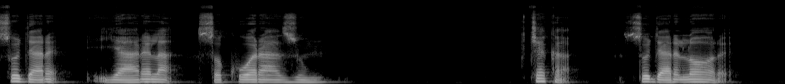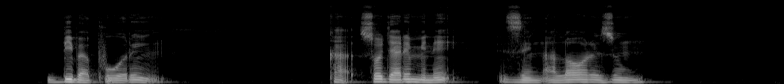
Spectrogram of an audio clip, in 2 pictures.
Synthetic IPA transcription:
sʊ˦d͡ʒa˨ɾɪ˦ | jaː˨ɾɪ˦la˦ | sɔ˦kʰʊ˦ɔ˦ɾaː˦zũ˦ŋ | t͡ʃɛ˦ka̰˨ | sʊ˦d͡ʒa˨ɾɪ˦lɔ˦ɾɪ̰˨ | bi˦ba˨pʰu˨o˨ɾi˦˨ŋ | kʰa̰˨sʊ˦d͡ʒa˨ɾɪ˦mɪ˨ne˦ | zi˨ŋa˨lɔː˦ɾɪ˨zũ˦ŋ

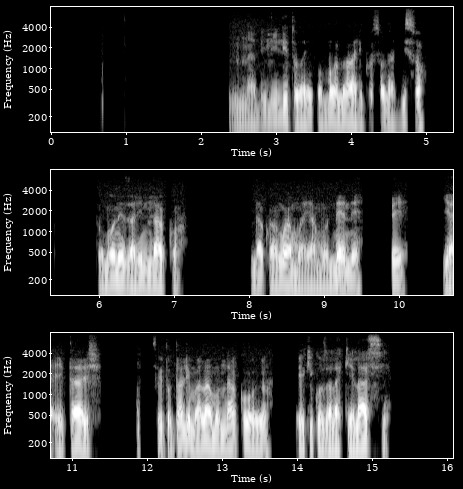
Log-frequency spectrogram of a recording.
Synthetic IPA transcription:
na˨bi˨li˦li˦to˨za˨li˦ko˨mɔ˦na˦ja˨li˨bo˨so˦na˨bi˦so˦ | to˨mɔ˦ni˦e˨za˨li˦nda˦ko˨ | nda˦ko˨ja˨ŋɡo˦ja˨m˨a˨ja˨mo˨nɛ˦nɛ˨ | pe˦ | ja̰˨ʔe˨ta˦ʒ | so˦ki˦to˨ta˦li˦ma˨la˦mu˨nda˦ko˦jo˦ | e˨o˨ki˦ko˨za˨la˨ke˨la˦si˨

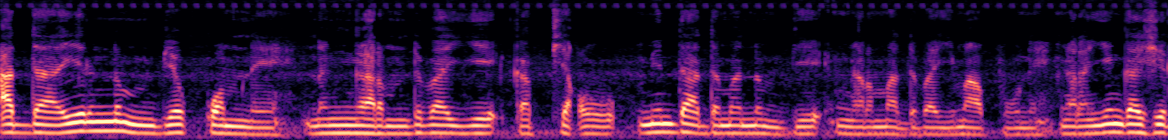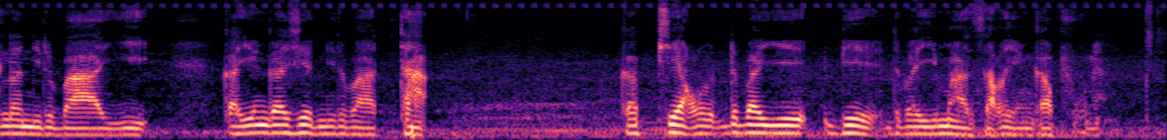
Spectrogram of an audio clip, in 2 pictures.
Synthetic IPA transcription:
a˨da˨jɛ˦lnɨ˦˨mbɛ˦ko˦mnɨ˨nɨ˨ŋa˨ɾɨ˨mdɨ˦ba˦je˦ka˨pi˦ɛ˨ʔʊ˦mi˦n˦da˦˨da˦ma˦nɨ˦mbe˦ŋa˨ɾɨ˦ma˦dɨ˨ba˦ji˦maː˦puː˦nɨ˨ŋa˨ɾɨ˨mjɛ˦ŋ˦ɡa˦ʒɛ˦ɾɨ˨la˦nɨ˨ɾɨ˦baː˨je˦ | ka˨jɛ˦ŋ˦ɡa˦ʒe˦ɾnɨ˦ɾɨ˦baː˨ta˦ | ka˨pi˦ɛ˨ʔʊ˨dɨ˦ba˦je˦be˦dɨ˨ba˦ji˦maː˦˨za̰˨ʔjɛ˨ŋɡa˦pʰuː˦nɨ˨

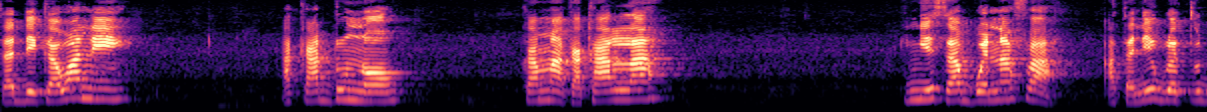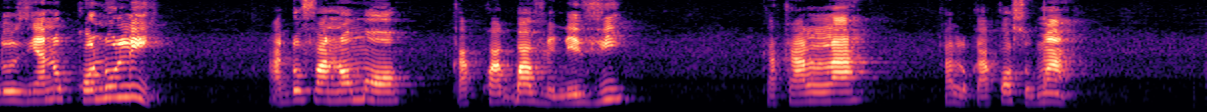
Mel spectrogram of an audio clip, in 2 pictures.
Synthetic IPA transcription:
ta˨de˨ka˨wa˦nɪ˦ | a˨ka˨˦dʊ˦nɔ˨ | ka˨˦mã˦˨ka˨ka˨˦la˦ | ki˦ɲe˦sa˨bʊ˨ɛ˨nã˦fa˦˨ | a̰˨ta˨n˨˦e˦wlɛ˨t̪ʊ˨˦dʊ˨zĩ˨˦a˨˦nʊ˦kɔ˦nʊ˦li˦˨ | a̰˨dʊ˦fa˦˨nɔ˨˦mɔ˦ | ka˨ka˨ɡ͡ba˦vlɛ˨ne˨vi˦ | ka˨ka˨˦la˦ | ka˨lʊ˨ka˨kɔ˦sʊ˨mã˦˨

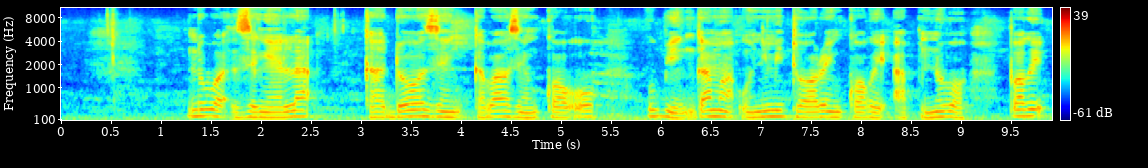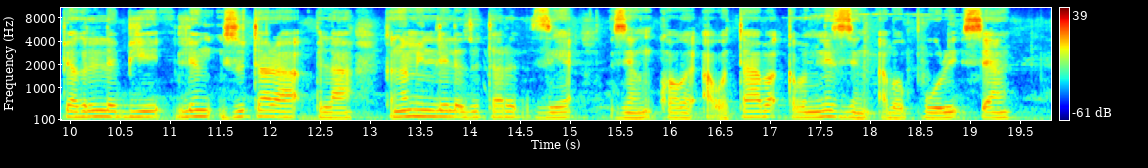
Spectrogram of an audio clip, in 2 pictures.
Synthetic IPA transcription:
nʊ˦bɔ˨zɪ˨ŋɛ˨la˦ | ka˨dɔː˦zɪ˨ŋka˨ba˦zɪ˨ŋkɔ˨ɣ̰ʔo˦ʊ˦bi˨ɡa˦ma˨ʔo̰˨ni˦mi˦tɔː˨ɾɪ˦ŋ˨kɔ˨ɣɪ˨ʔa̰˨nʊ˦bɔ˨ | pɔ˦ɣɪ˦pɛ˨ɣɪ˨lɪ˦la˦bi˦e˦le˦ŋzu˦ta˦ɾaː˦pɪ˨laː˦ | ka˨ŋa˦mi˦n˦le˦la˨zu˦ta˦ɾɪ˦zɪ˨ɛ˦ | zɪ˨ŋkʰɔ˨ɣɪ̰˨ʔa̰˨ʔo̰˨taː˦ba˦ka˨ba˨mɪ˦nɛ˦zɪ˨ŋa̰˨ba˨pu˨o˨ɾi˦sɛ˦ŋ

